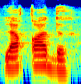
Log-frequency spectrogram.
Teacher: موٹا قاف پڑا جائے گا، یہاں پہ قلقلہ کیا جائے گا کیونکہ دال بھی موٹا ہے، قاف لقد، خا زبر خا، لام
